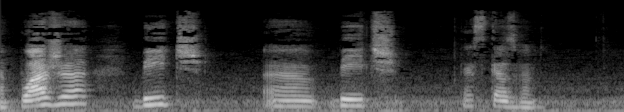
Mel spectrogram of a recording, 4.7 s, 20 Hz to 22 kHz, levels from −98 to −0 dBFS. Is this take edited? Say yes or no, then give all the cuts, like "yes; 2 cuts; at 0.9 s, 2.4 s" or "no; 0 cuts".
no; 0 cuts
